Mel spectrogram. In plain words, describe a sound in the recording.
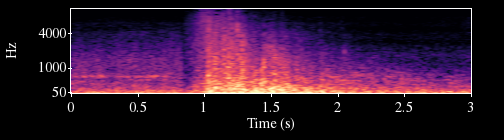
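A parachute snaps open with a loud whoosh.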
